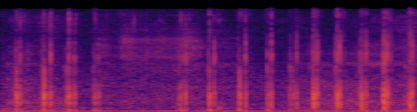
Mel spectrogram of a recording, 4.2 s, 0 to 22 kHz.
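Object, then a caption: Leather-covered American football. Fingertips and nails tap and scratch the pebbled leather-like cover of a brown Baden American football with white laces, hollow and inflated and held in one hand. Fourteen short, dry, hollow taps with a midrange knock near 560 Hz ring out unevenly. A soft, bright scratching rasp fills the quieter stretch between them.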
